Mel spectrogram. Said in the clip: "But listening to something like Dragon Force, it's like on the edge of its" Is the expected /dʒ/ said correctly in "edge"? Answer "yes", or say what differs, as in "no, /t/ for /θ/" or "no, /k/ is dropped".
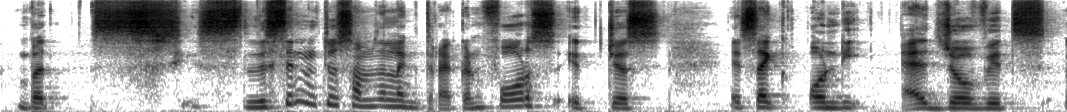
yes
